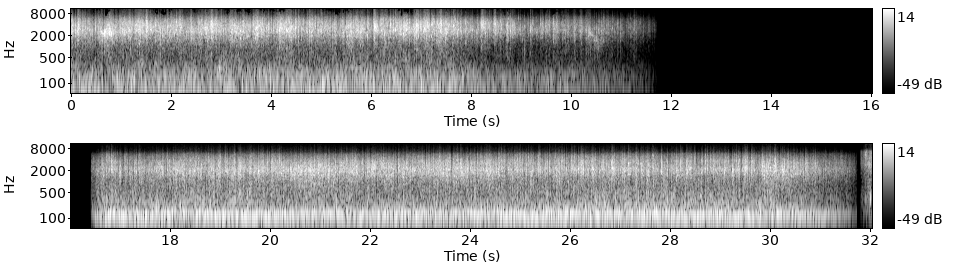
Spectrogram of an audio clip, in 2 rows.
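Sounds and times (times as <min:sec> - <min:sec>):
low rumble: 0:00.0 - 0:08.7
flames crackling: 0:00.0 - 0:11.7, 0:16.5 - 0:32.0.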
